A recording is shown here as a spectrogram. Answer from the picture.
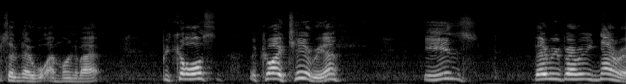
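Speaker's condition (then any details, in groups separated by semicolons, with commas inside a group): Cerebral palsy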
